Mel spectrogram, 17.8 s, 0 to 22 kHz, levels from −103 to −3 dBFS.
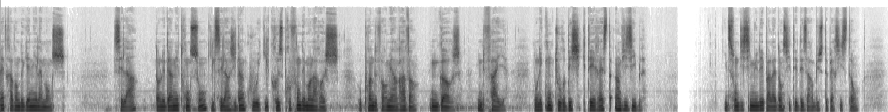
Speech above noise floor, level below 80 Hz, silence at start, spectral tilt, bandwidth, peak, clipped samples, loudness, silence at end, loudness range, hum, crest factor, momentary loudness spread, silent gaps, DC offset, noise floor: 42 dB; -58 dBFS; 0 s; -4.5 dB/octave; 17 kHz; -8 dBFS; under 0.1%; -24 LUFS; 0.6 s; 4 LU; none; 18 dB; 9 LU; 13.54-13.71 s; under 0.1%; -66 dBFS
